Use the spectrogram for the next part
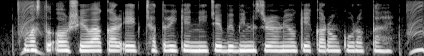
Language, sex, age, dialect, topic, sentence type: Hindi, female, 18-24, Garhwali, banking, statement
